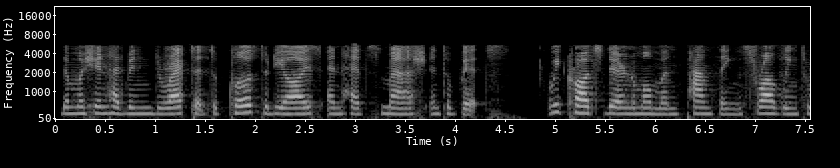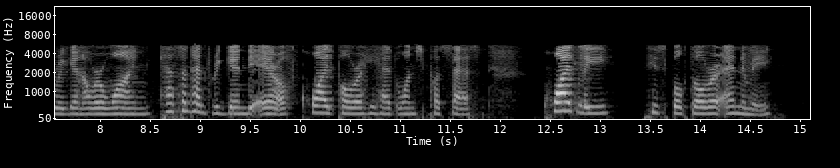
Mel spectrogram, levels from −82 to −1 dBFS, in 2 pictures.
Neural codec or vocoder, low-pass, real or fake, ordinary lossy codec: none; 5.4 kHz; real; AAC, 24 kbps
